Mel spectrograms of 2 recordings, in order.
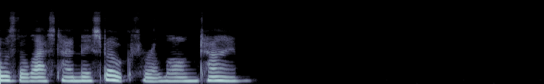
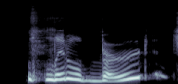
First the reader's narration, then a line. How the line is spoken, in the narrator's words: Jason sputtered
